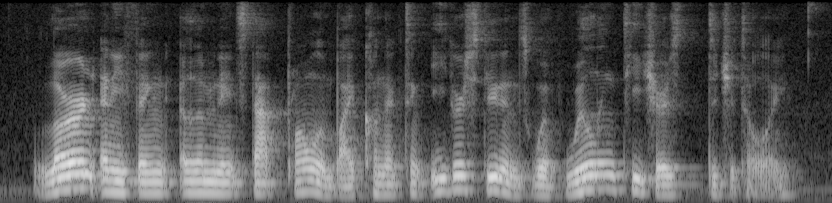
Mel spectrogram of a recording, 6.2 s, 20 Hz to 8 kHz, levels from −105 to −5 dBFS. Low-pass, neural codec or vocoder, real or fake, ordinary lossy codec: none; none; real; none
